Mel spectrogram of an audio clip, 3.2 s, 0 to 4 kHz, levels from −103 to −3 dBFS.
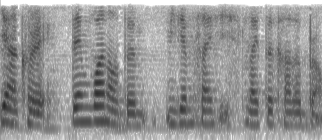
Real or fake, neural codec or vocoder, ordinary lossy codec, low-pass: fake; vocoder, 44.1 kHz, 128 mel bands every 256 samples, BigVGAN v2; AAC, 16 kbps; 3.6 kHz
